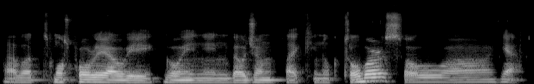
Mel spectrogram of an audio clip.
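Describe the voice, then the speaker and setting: Man, lowish voice, video call panelist, hesitant, many fillers. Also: a little slow, dark tone. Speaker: citizen panelist.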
